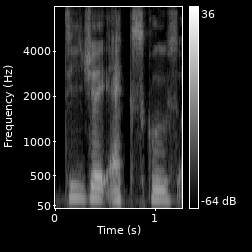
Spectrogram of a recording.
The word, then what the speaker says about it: DJ XXXclusive: Exclusive, but with three X's. Got it. DJ. Well, they put DJ X3C. Oh, three DJ exclusive.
